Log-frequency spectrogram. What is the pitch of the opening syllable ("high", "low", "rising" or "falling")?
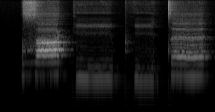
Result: high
